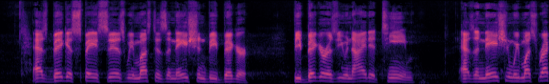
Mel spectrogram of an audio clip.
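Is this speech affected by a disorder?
No.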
